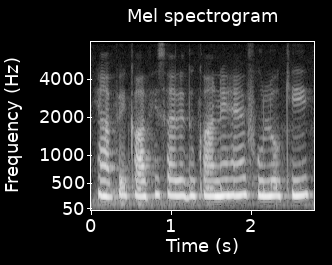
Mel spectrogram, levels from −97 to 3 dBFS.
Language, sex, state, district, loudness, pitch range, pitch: Hindi, male, Delhi, New Delhi, -12 LUFS, 275-290 Hz, 280 Hz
